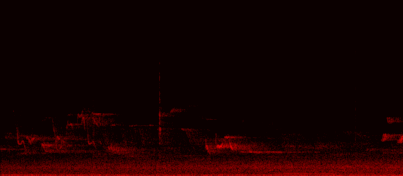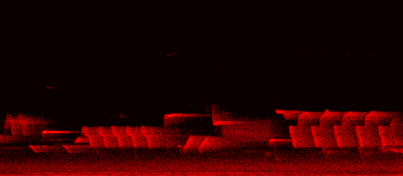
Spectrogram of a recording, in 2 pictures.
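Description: Small birds chirping and twittering over faint outdoor background noise, growing busier about halfway through with fast runs of repeated high notes.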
